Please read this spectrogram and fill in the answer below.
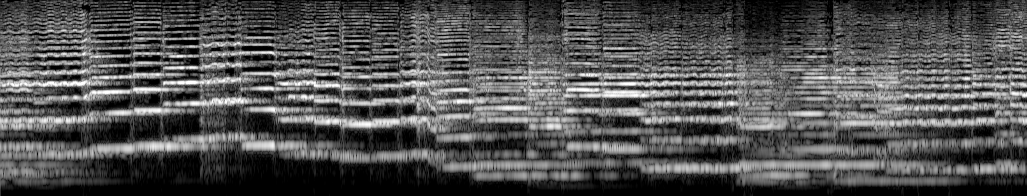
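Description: Solo violin playing the slow opening of a concerto in long, held notes, the line climbing over the first few seconds and dropping to lower notes about four seconds in. It is played with a relaxed lower body and a stable upper body, the free, untensed sound the player contrasts with playing tense.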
